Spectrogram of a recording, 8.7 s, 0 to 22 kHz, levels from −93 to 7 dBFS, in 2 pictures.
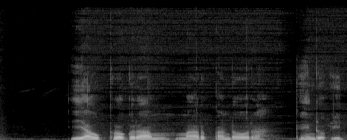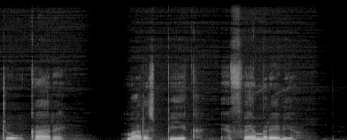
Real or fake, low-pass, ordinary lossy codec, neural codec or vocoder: real; none; none; none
